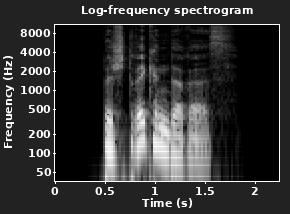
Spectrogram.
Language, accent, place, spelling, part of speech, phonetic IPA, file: German, Germany, Berlin, bestrickenderes, adjective, [bəˈʃtʁɪkn̩dəʁəs], De-bestrickenderes.ogg
- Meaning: strong/mixed nominative/accusative neuter singular comparative degree of bestrickend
